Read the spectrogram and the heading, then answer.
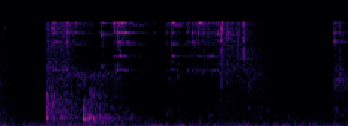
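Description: Keys jangle and clink in a quick, bright metallic burst, with a short rattle as they are handed over, before falling quiet.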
